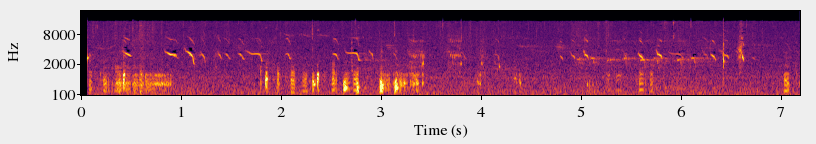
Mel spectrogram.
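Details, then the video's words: Hens with chicks: a run of short, low hen clucks, densest around the middle, over a steady scatter of thin, high chick peeps that often slide up or down in pitch. "Hühner und Küken"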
